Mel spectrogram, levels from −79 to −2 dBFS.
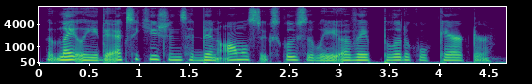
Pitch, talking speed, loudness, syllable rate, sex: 180 Hz, 155 wpm, -21 LUFS, 6.2 syllables/s, female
